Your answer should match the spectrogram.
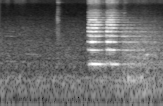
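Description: A vehicle horn beeps twice in quick succession, a little over a second in: two short steady tones with a fading tail.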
